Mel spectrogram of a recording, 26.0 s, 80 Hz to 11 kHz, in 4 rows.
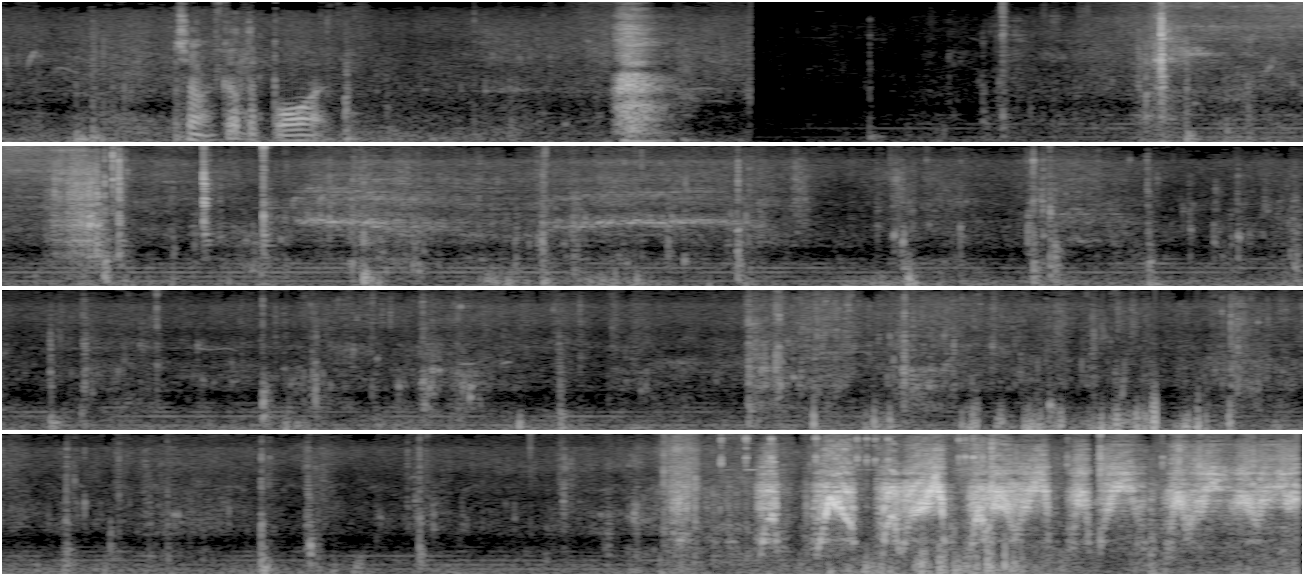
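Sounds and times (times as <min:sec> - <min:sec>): knocks and clicks on boat: 0:00.3 - 0:02.1, 0:04.3 - 0:26.0
water splashing: 0:22.6 - 0:26.0.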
